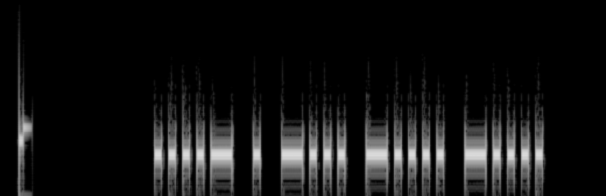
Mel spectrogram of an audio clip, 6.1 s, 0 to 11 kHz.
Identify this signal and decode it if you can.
Morse code, heard as a keyed tone, about 17 wpm, 700 Hz. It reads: 4EB66
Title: Five Challenging Letter-Number Combinations 17wpm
